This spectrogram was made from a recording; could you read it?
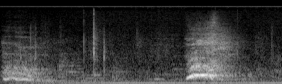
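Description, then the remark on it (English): A single loud sneeze bursts out near the end, a sharp breathy blast with a brief voiced tone, following a stretch of quiet background with a few faint clicks. “He's like a sneeze.”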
